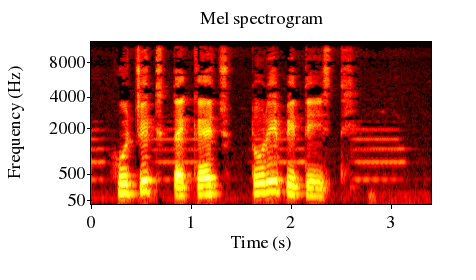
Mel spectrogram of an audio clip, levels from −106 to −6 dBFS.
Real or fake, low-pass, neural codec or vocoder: real; 10.8 kHz; none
